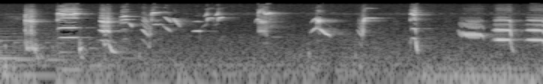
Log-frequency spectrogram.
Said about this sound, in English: The tui is one of New Zealand's most remarkable birds. It's considered an intelligent bird on a level with parrots. And the foot-long tui is a stunner, feathered in black with a blue iridescent sheen.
